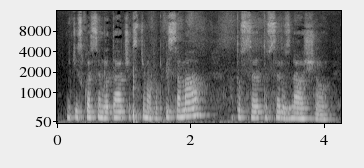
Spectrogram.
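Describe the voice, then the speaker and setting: A woman at a medium pitch with ordinary pitch variation, in audible room echo. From Czechia, Brno (South Moravia). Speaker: former dissident, eyewitness. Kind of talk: oral history testimony. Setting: archive interview recording.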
